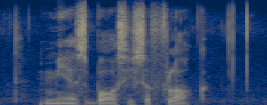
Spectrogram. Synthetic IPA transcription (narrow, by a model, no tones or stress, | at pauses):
miəsbɑːsisəflɐk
